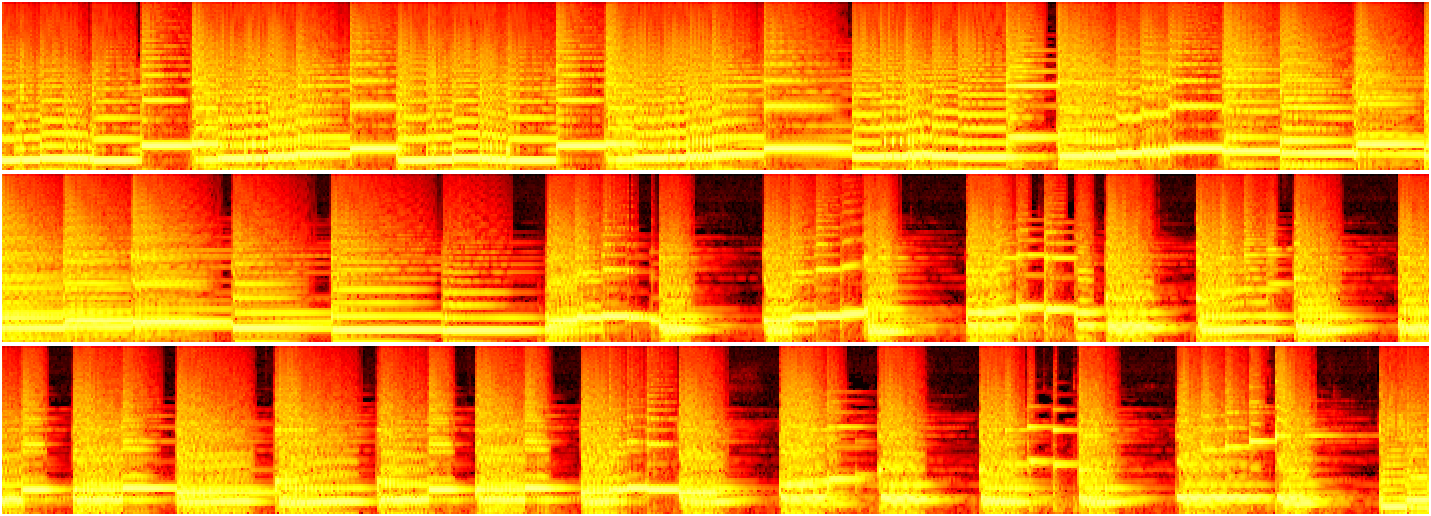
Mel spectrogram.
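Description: Solo piano-voiced digital keyboard playing a brisk piece: fast running notes for the first half, then shorter detached notes and chords with brief gaps from about halfway through.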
